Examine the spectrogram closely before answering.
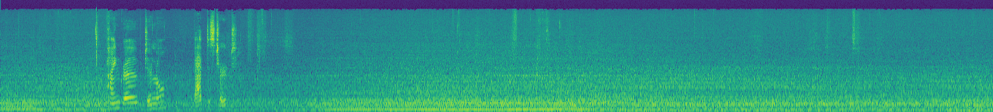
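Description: A car's engine hums at cruising speed, heard from inside the car.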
